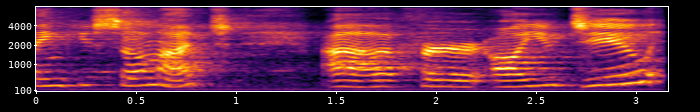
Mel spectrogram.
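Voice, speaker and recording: A woman speaks at a high pitch with ordinary variation. Audible room echo and light background noise surround her voice. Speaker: cooking show host. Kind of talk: casual livestream chat. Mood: friendly, upbeat. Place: kitchen. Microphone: camera far.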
